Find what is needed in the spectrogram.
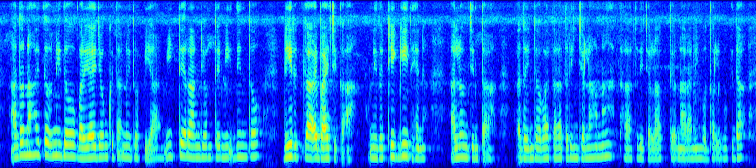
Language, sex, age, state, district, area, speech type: Santali, female, 45-60, West Bengal, Birbhum, rural, spontaneous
